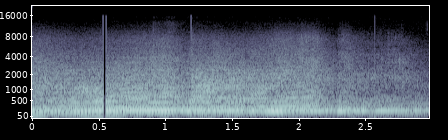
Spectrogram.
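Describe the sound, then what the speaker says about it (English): A neighbor's motorcycle engine running loud and steady nearby, a continuous low rumbling drone that holds through the whole stretch with no voices. "Neighbor and his motorcycle."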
